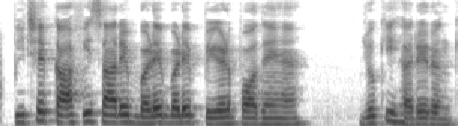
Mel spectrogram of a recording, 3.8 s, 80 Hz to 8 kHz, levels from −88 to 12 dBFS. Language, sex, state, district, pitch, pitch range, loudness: Hindi, male, Jharkhand, Garhwa, 160 Hz, 145-175 Hz, -16 LUFS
